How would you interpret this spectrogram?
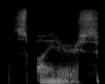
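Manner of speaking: low, ominous one-word intone; Peter Parker. Retold or imitated. Spider-Man threatening a gunman, low ominous. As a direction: drop your voice and menace. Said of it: "Peter Parker just goes".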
